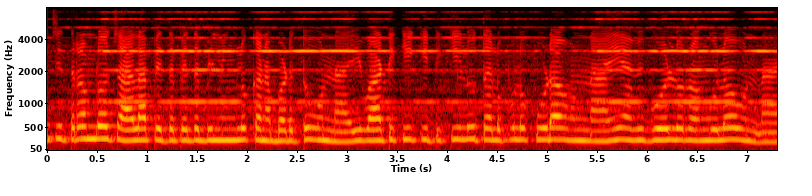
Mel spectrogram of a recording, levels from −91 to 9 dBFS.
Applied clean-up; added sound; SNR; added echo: none; Bowed string instrument; 5 dB; none.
